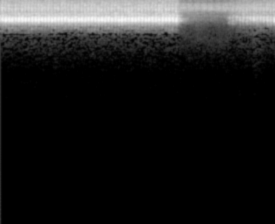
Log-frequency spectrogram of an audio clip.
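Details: Grasshoppers produce a thin, high, rapidly pulsing buzz that drops away suddenly after under three seconds, leaving near-quiet hiss before the trill creeps faintly back in.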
